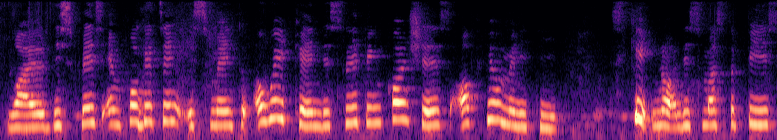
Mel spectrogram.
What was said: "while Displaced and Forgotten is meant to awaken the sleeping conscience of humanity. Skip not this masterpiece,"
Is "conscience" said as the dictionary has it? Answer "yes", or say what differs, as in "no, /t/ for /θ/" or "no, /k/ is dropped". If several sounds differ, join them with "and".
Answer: yes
